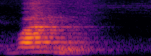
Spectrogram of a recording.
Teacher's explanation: wa sound we get, not o sound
